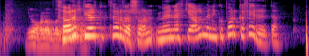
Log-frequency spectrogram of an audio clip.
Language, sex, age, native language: Icelandic, female, 50-59, Icelandic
